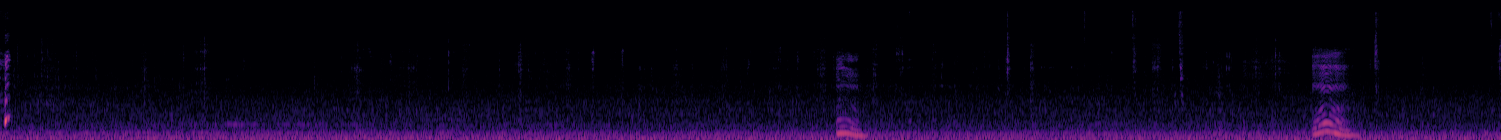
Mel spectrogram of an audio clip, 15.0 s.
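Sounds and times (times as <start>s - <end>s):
steady low hum: 0.0s - 15.0s
faint chewing and mouth clicks: 0.1s - 13.0s, 13.6s - 15.0s.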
